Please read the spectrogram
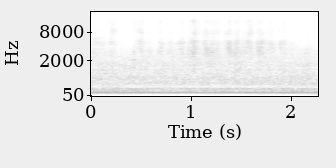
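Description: Paintbrush brushing across a painting surface: a string of short, faint scratchy strokes, over a steady low hum.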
